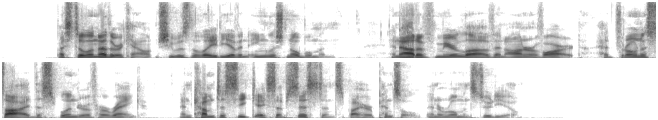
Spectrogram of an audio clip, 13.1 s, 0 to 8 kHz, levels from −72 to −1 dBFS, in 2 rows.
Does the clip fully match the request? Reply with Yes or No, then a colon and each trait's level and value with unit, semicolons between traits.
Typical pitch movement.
Yes: average, 4.9 semitones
